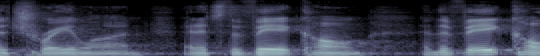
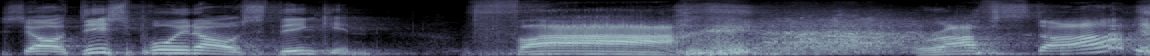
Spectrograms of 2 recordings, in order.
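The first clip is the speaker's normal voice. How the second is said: put-on old Aussie bloke; 6 semitones higher, 3 dB louder, slower than usual. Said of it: "Jungle just goes".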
